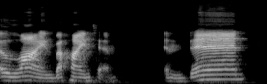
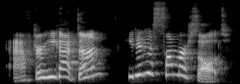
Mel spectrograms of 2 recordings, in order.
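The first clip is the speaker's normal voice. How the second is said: high, wide-eyed telling; amazed; 10 semitones higher than usual. A narrator's reading. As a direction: tell it with giddy amazement. Amazed narration.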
